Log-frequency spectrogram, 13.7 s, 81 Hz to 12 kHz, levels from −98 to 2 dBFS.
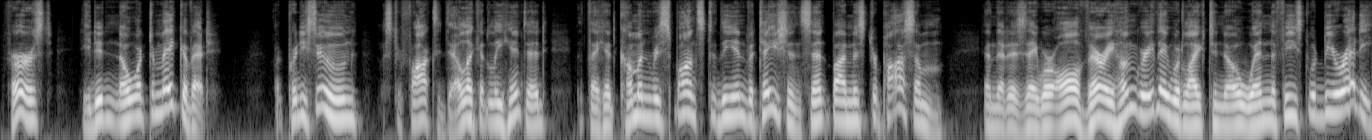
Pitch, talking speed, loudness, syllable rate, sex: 160 Hz, 215 wpm, -17 LUFS, 5.3 syllables/s, male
